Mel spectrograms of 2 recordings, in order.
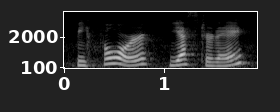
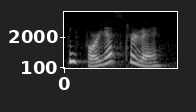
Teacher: we can link as well before yesterday okay it's an r sound and an i sound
